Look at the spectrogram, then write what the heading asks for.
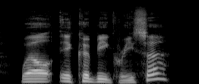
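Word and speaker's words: Griesa: So a good list of words to run by the author is a great idea first.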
